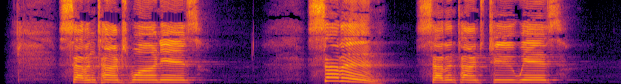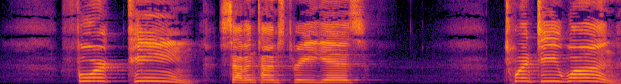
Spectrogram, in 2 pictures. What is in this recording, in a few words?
7x7 Pause Chant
